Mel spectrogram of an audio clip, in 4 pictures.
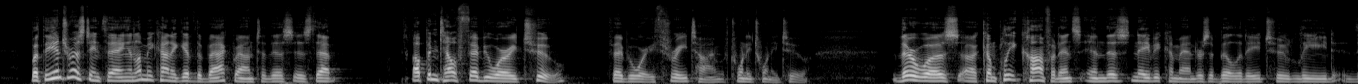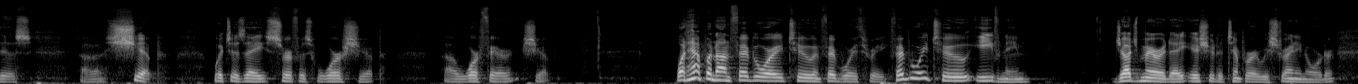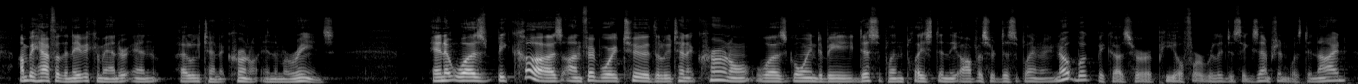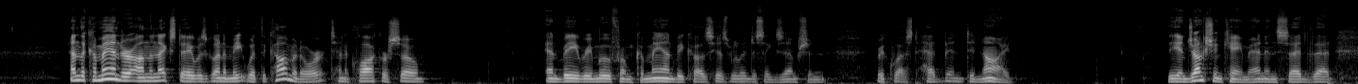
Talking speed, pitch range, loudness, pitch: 160 wpm, 135-175 Hz, -25 LUFS, 145 Hz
